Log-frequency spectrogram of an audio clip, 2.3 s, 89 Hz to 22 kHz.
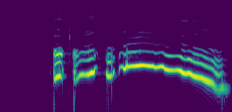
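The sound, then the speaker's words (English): A person's voice imitates a rooster crowing: three quick clipped notes, then one long drawn-out wail that slides downward. It's loud and performed alone with no other talking. “So 1981 is the year of the rooster.”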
